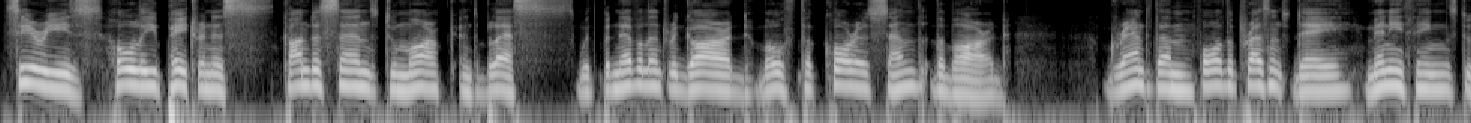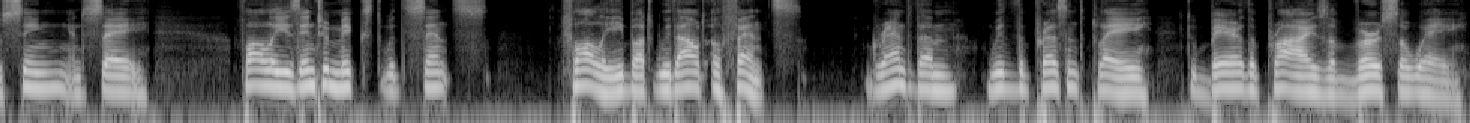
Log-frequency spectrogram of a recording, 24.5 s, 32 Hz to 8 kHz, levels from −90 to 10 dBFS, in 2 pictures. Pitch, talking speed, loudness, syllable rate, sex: 145 Hz, 120 wpm, -17 LUFS, 3.6 syllables/s, male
